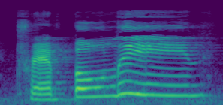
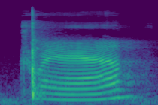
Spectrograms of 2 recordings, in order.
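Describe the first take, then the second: First: Said in the usual way. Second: Syllable by syllable. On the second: Shown as a demonstration. Teacher counting syllables in the word, broken up. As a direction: break "Trampoline" apart with long pauses. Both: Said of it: "break up our syllables".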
